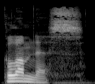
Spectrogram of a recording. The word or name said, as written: glumness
